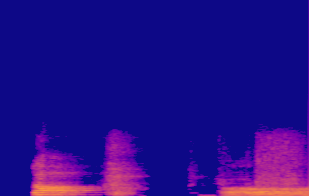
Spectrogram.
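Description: Two short vocal sounds, breathy and sigh-like: a brief higher-pitched one just after the start, then a longer, lower held vowel near the end.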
